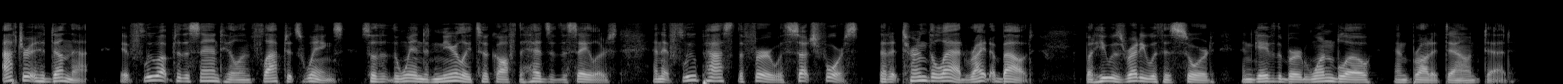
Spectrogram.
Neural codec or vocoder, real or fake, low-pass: none; real; 7.2 kHz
